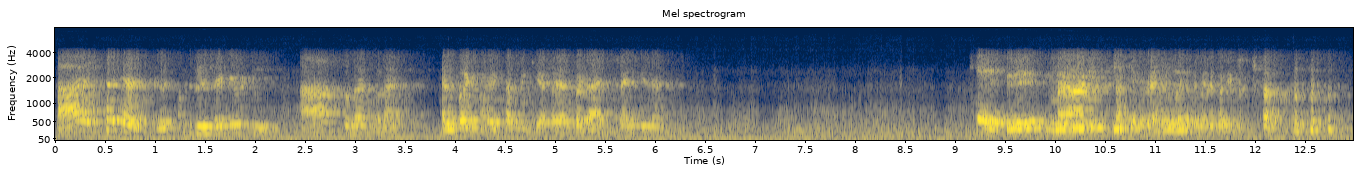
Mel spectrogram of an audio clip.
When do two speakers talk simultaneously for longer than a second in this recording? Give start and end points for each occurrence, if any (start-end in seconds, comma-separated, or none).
10.0-11.4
